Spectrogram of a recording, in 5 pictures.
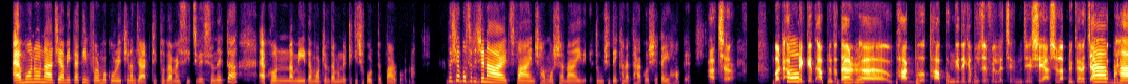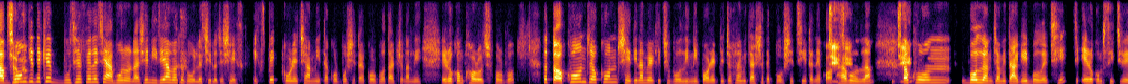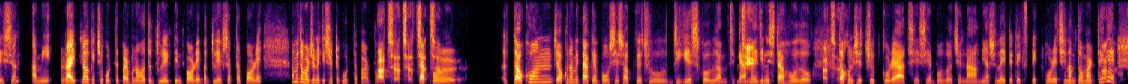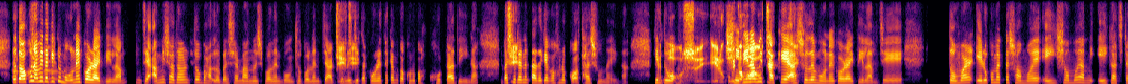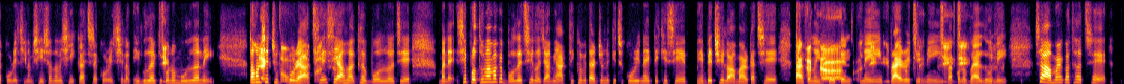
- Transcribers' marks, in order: drawn out: "উম"; throat clearing; tapping; other background noise; laughing while speaking: "সে আমাকে বলল যে"; in English: "important"; unintelligible speech
- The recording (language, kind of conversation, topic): Bengali, unstructured, কীভাবে বুঝবেন প্রেমের সম্পর্কে আপনাকে ব্যবহার করা হচ্ছে?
